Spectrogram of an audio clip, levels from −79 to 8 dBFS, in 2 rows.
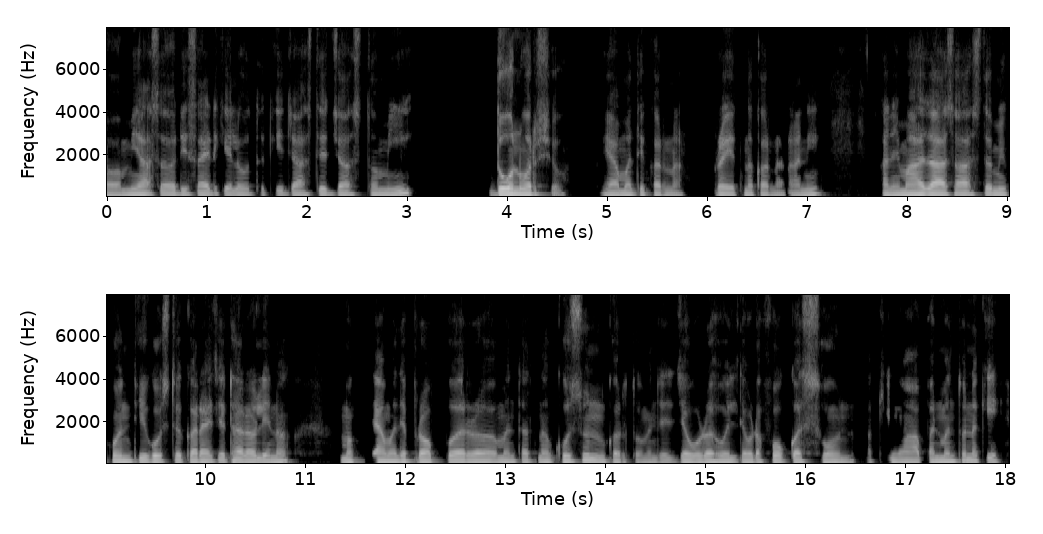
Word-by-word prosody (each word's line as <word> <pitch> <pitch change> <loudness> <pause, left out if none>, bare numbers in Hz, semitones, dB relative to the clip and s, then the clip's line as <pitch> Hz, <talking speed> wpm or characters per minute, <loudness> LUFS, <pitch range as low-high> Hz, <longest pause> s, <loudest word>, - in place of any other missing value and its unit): मी 125 +2 +1
असं 135 +1 -1
डिसाईड 135 +2 -2
केलं 135 -3 -2
होतं, 130 0 -6
की 145 -1 -5
जास्तीत 125 +1 -2
जास्त 125 +2 -4
मी 130 +6 0 0.9
2 140 0 +10
वर्ष 130 -1 +2 0.5
यामध्ये 120 0 -1
करणार, 105 -1 -3 0.3
प्रयत्न 110 -1 -1
करणार 110 0 -5
आणि 120 +4 -2 0.6
आणि 120 0 0
माझं 125 +2 +5
असं 130 +1 +4
असतं 130 +3 -2
मी 135 - +2
कोणतीही 130 0 +2
गोष्ट 130 +1 0
करायची 130 +2 +1
ठरवली 140 -1 +2
ना, 130 +1 +1 0.6
मग 125 -1 -1
त्यामध्ये 125 0 +3
प्रॉपर 125 +1 +2
अ, 120 -2 +2
म्हणतात 120 +2 -2
ना 125 -1 0
घुसून 130 +1 +1
करतो. 115 -2 -5
म्हणजे 105 +1 -6
जेवढं 120 +1 +2
होईल 120 -1 0
तेवढं 120 0 0
फोकस 130 -1 0
होऊन 110 -1 -1 0.3
किंवा 120 -1 -3
आपण 125 +2 -2
म्हणतो 125 +3 0
ना 145 -1 +2
की 140 +1 -2
125 Hz, 150 wpm, -23 LUFS, 120-130 Hz, 0.9 s, 2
